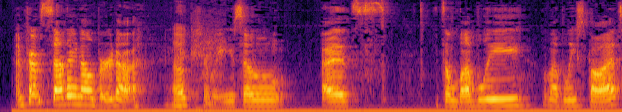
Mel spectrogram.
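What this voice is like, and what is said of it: Slight Canadian accent. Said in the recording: “you have a bit of an accent and you're from Canada”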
